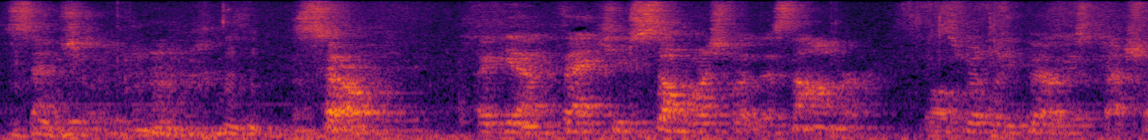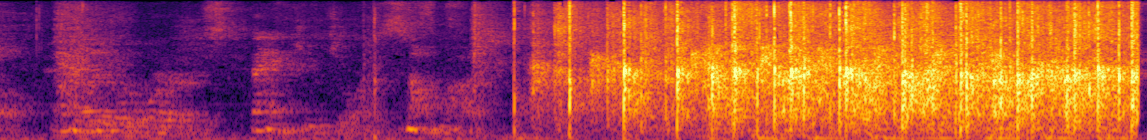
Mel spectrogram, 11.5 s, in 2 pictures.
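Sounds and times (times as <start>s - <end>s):
speech: 0.2s - 9.8s
group applauding: 8.2s - 11.4s.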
